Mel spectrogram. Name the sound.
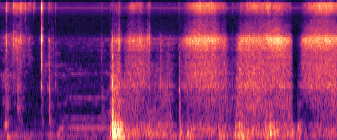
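car engine idling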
